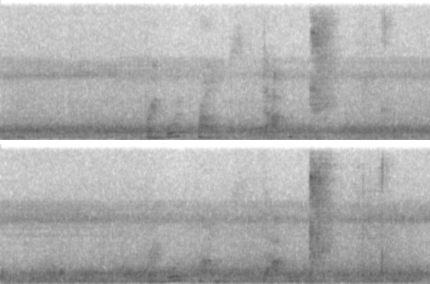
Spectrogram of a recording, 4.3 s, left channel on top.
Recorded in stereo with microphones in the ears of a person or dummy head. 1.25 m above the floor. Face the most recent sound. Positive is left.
turn(degrees=-50)  # may be behind; listen again after turning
